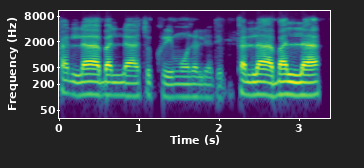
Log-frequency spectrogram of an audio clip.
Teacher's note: Kalla balla bal dengan la ya bal dengan la. Masukkan lam yang pertama ke lam yang kedua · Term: mislain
